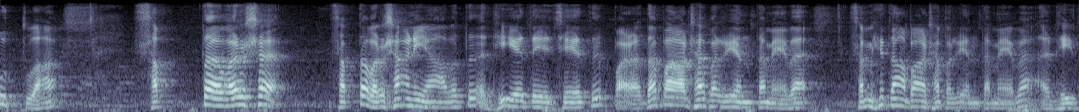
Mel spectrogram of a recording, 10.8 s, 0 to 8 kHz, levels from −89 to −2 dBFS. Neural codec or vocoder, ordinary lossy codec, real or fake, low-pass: none; none; real; 7.2 kHz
